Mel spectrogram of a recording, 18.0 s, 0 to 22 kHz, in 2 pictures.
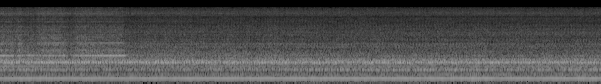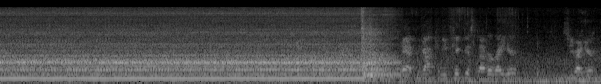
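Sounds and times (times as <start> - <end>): scissor lift motor humming: 0.0 - 15.1.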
